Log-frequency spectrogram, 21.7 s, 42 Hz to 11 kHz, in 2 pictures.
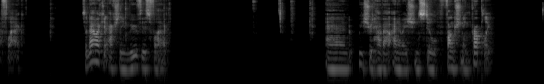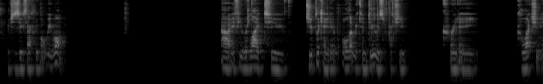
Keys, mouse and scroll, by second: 0.6 right click, 1.1 alt+a, 1.9 alt+a, 2.5 g, 3.1 right click, 3.4 s, 5.1 click, 5.2 g, 5.8 click, 6.2 alt+a, 10.0-10.4 scroll down 2, 10.9 scroll up 1, 13.2 alt+a, 16.6 click, 17.7-18.5 scroll down 1, 18.5 shift+a.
